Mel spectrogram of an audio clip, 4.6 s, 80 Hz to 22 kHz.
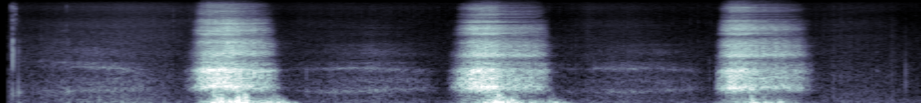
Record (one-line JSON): {"exhalation_length": "4.6 s", "exhalation_amplitude": 4795, "exhalation_signal_mean_std_ratio": 0.4, "survey_phase": "beta (2021-08-13 to 2022-03-07)", "age": "18-44", "gender": "Female", "wearing_mask": "No", "symptom_runny_or_blocked_nose": true, "symptom_fatigue": true, "symptom_headache": true, "symptom_onset": "1 day", "smoker_status": "Never smoked", "respiratory_condition_asthma": false, "respiratory_condition_other": false, "recruitment_source": "Test and Trace", "submission_delay": "1 day", "covid_test_result": "Positive", "covid_test_method": "LAMP"}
